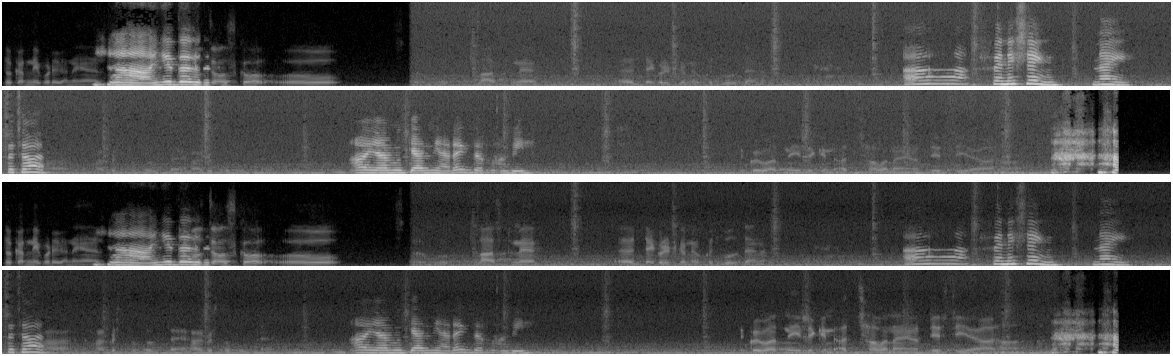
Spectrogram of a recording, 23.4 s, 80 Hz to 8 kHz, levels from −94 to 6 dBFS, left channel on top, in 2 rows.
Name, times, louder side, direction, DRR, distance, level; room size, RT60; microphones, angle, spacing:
voice 1, 0.0-1.0 1.8-3.4 4.1-5.4 6.1-7.7 11.9-14.4 19.2-22.8, right 2 dB, 20° right, 2.3 m, -45 dB
voice 2, 0.9-2.0 9.0-10.6 10.9-11.3 11.7-12.2 15.2-17.0 22.2-22.8, left 7 dB, 90° left, 0.4 m, -24 dB
sound 1, 4.1-22.3, left 3 dB, 50° left, 3.7 m, -44 dB
head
